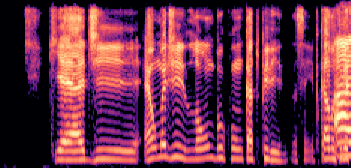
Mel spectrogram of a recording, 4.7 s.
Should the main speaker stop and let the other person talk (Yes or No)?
Yes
